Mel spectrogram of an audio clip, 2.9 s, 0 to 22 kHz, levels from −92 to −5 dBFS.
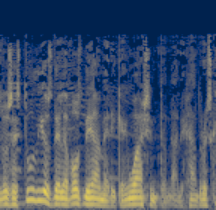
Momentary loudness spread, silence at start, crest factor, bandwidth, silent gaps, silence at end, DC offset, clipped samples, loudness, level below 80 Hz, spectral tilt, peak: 12 LU; 0 s; 16 dB; 11.5 kHz; none; 0 s; under 0.1%; under 0.1%; -22 LUFS; -56 dBFS; -6 dB/octave; -6 dBFS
